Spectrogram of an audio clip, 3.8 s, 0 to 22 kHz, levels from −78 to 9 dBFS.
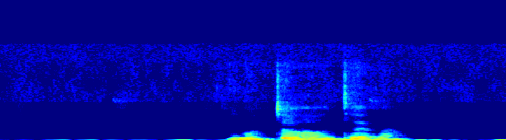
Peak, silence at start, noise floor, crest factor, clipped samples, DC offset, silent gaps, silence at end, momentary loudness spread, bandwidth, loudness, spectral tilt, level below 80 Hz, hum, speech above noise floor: -10 dBFS; 0.65 s; -57 dBFS; 16 dB; under 0.1%; under 0.1%; none; 0 s; 11 LU; 15.5 kHz; -26 LUFS; -7 dB/octave; -52 dBFS; none; 34 dB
